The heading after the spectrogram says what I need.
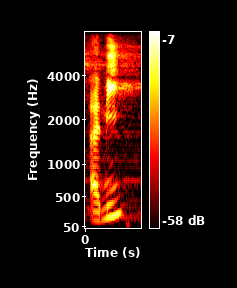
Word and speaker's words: AMI: Ami Advanced machine intelligence we actually pronounce it Ami because that means friend in French um and there's a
